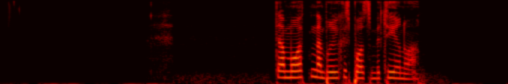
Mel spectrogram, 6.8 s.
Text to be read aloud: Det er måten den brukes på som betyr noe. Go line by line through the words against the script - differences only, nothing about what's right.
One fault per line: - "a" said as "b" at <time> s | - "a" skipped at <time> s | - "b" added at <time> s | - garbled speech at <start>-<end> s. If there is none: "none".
none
